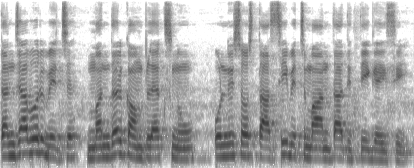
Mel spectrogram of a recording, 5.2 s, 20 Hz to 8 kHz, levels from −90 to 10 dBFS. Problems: background sounds at intervals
